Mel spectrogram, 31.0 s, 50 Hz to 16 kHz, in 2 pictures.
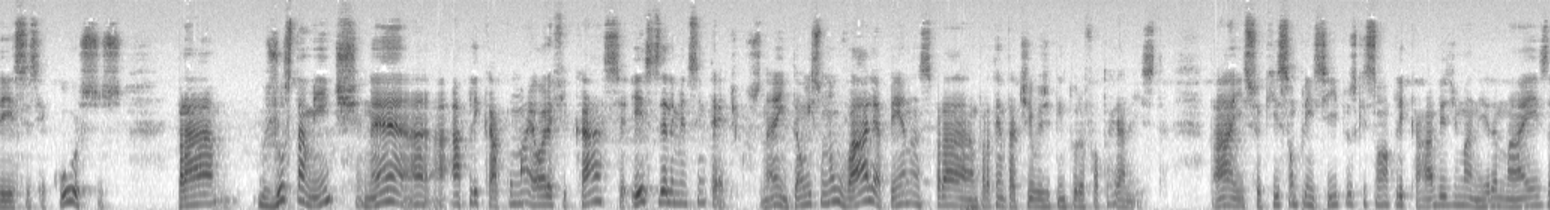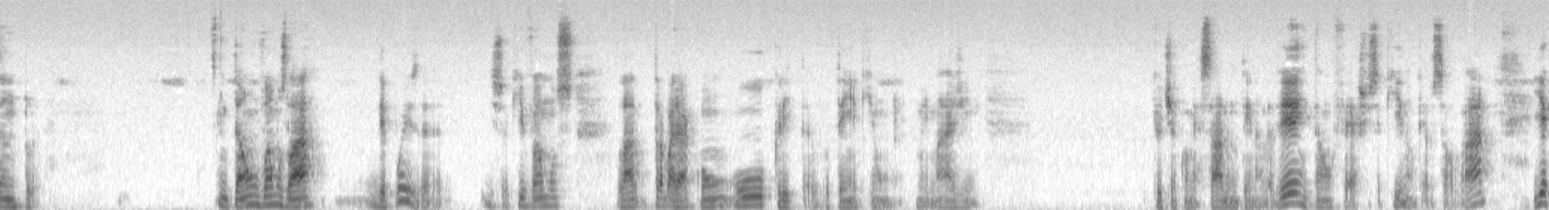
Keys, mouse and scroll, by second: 16.5 Right, 18.7 alt+Tab, 22.2 alt+Tab, 24.5 ctrl+w, 29.4 click.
